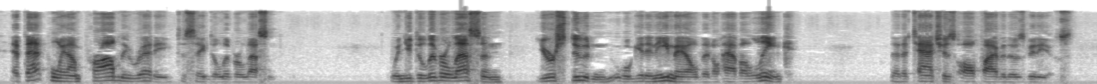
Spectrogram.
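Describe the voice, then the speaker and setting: Long, frequent pauses in a bright, sharp tone, with ordinary pitch variation and a dry, close sound with no echo. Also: man, fairly high pitch for a man. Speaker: software company founder giving product demo. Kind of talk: webinar tutorial on a call. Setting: conference call. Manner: fast.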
